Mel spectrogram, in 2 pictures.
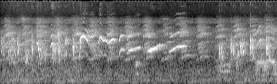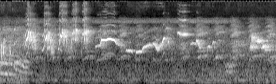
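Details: Recently arrived wild Chinese hwamei, kept caged for four days, showing breeding readiness and no fear of the household birds. It gives a rich, rapid jumble of sharp chips, trills and sweeping whistles, pausing briefly midway.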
